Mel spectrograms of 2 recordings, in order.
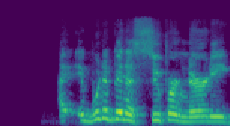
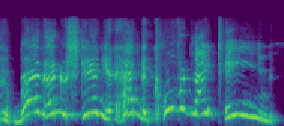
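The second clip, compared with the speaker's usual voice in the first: put-on high, old-timey interviewer; old prospector voice; 13 semitones higher than usual. Restarting the podcast in old-timer voices, a high prospector interview. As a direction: ask it like a mumbling prospector. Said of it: "did it that way?".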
